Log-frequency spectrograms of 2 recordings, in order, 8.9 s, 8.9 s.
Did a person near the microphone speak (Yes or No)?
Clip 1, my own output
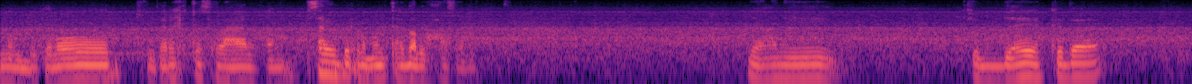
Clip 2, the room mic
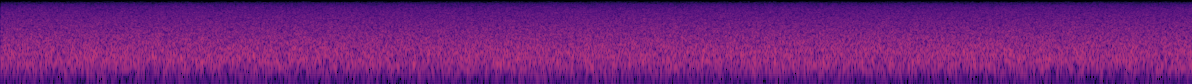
No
